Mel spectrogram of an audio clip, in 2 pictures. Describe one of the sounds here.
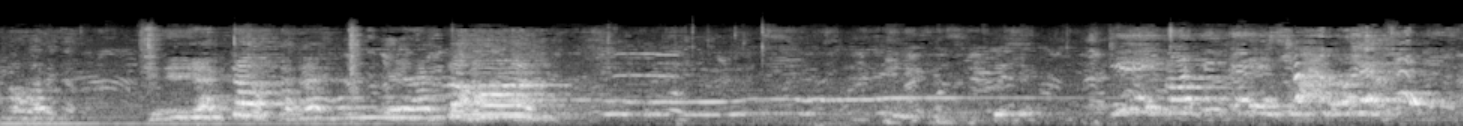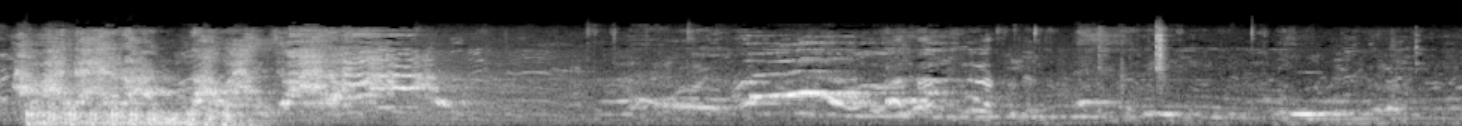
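Men speak and call out loudly, heard from a distance in an open space.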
